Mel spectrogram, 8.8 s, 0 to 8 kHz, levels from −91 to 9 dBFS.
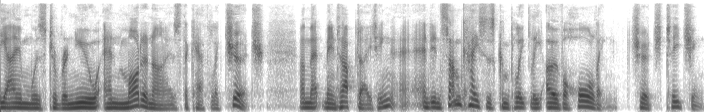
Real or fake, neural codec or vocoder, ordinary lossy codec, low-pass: real; none; MP3, 64 kbps; 7.2 kHz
